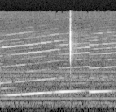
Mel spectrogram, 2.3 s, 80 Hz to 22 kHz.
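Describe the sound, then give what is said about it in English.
Pumps of a 3017M DPD chlorine analyzer speed up during its startup routine, giving a faint, steady electric whine whose pitch creeps slowly upward, with one brief high tick partway through. “You can hear the pumps starting to speed up.”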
